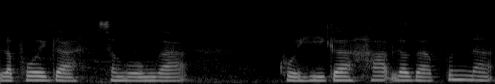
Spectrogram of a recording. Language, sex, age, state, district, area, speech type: Manipuri, female, 45-60, Manipur, Tengnoupal, rural, spontaneous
